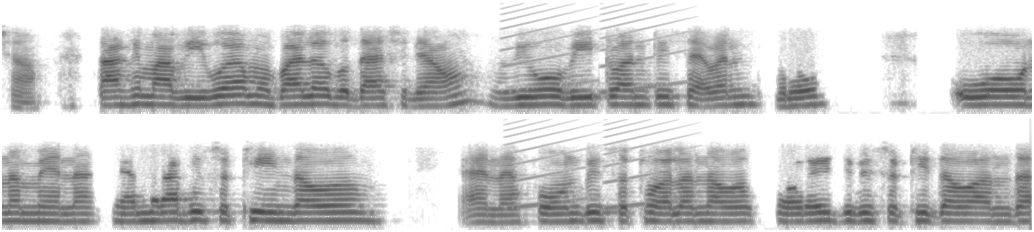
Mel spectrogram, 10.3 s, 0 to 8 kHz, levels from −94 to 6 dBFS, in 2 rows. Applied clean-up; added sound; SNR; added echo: none; Siren; 19 dB; none.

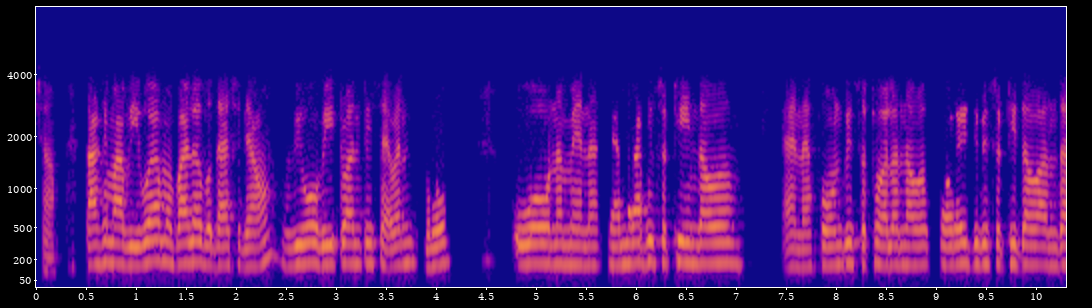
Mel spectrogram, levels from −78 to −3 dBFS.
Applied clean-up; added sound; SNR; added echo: none; none; none; none.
